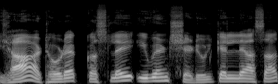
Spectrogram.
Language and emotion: Goan Konkani, neutral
